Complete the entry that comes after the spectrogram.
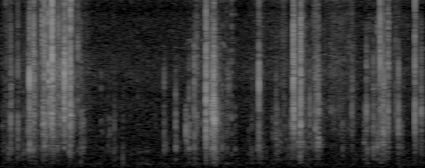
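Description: A thin, hand-sized Trolls activity play pack, a flat plastic-wrapped packet with paper contents, is held up and handled with fingertips and nails. The plastic wrapper crinkles and scratches in quiet, bright, dry bursts with almost no low end, stopping short with no ring between touches.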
